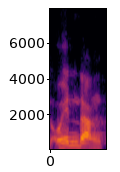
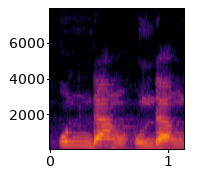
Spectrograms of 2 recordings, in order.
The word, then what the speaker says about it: Undang-Undang: Bukan bacanya bukan Owendang, tapi Undang-Undang Dasar. Itu kosakata pada zaman dahulu. Kalau dahulu itu OE itu U bacaannya.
